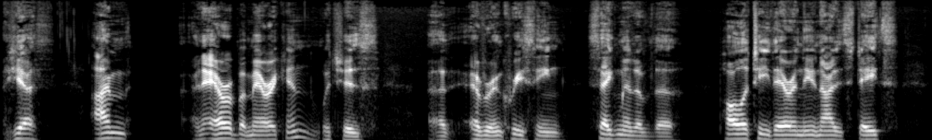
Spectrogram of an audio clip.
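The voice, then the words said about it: American accent. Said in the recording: “we can hear an American accent”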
